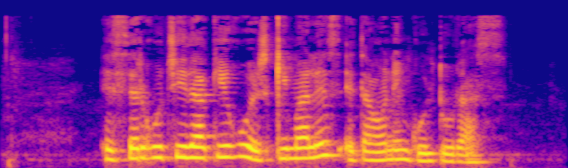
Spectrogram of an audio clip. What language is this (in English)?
Basque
